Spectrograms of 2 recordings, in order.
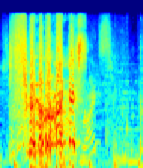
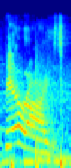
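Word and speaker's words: Fairize: your tension fair I fair I rice it's pronounced fairy there's no ice in it what is this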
